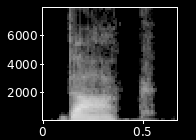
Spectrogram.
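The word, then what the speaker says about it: 닥: the same as before the consonant dig is D the vowel a is a and the final consonant Rak is K combining these gives the pronunciation doc let's listen to the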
